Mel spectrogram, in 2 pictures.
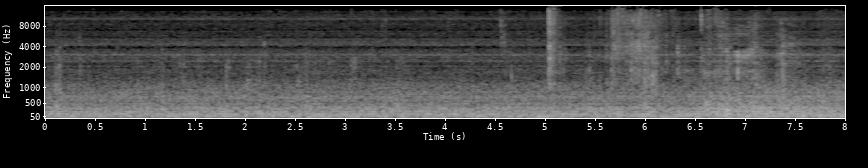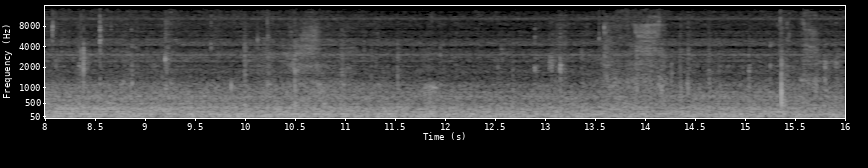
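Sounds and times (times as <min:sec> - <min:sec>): chewing: 0:04.5 - 0:16.0.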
